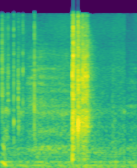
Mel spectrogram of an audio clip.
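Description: A few light clicks as a pair of eyeglasses is handled and put on, then a short, louder burst of noise about a second in.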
